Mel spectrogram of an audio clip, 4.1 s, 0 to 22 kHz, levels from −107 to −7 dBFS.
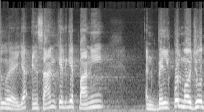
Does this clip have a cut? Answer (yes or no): no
